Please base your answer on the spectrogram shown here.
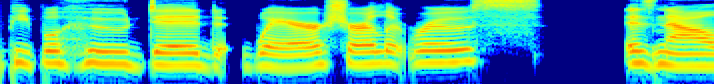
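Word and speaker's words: Russe: on the brand when she changed the pronunciation of the name to make it sound more vintage where it wasn't Charlotte Roose it was Charlotte Rouse or Russ or whatever was yeah yeah yeah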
